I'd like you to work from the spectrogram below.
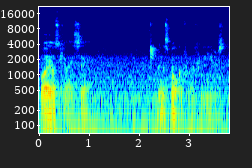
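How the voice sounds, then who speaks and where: A man giving a casual, rambling vlog monologue in a blunt, profane, halting way. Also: a bass voice, expressive, creaky. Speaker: vlogger. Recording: noticeable background noise.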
